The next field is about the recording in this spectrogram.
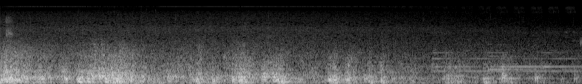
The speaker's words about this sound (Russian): В этот момент вокруг потемнело. Грянул гром, и начался проливной дождь.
